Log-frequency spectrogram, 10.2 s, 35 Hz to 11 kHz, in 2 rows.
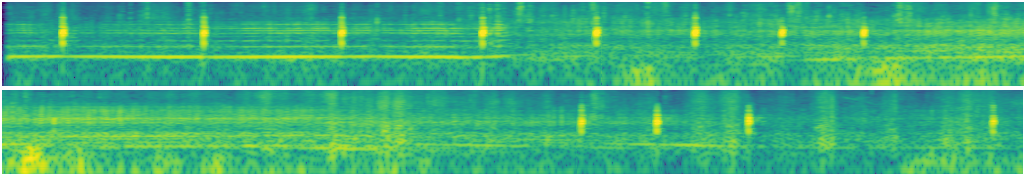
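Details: Kingsong S22 electric unicycle with a new hub motor: sharp, regular knocks about one or two a second over a faint motor whine from the wheel hub.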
